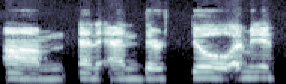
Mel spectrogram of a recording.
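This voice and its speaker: Woman panelist, bright and lowish, halting talk, dry close mic. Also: little pitch movement, clean tone, no room sound, highs cut off. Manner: thinks aloud, halting restarts, light laughs. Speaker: parent panelist. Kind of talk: casual discussion.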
